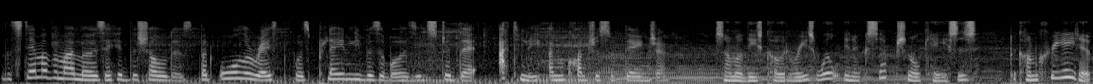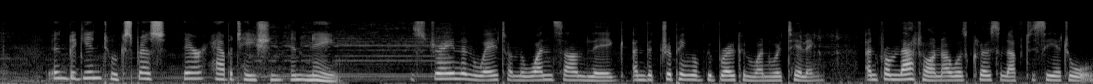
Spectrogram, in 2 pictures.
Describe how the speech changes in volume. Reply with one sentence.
The volume of the speech stays about the same.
